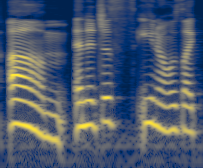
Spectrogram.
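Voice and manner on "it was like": ordinary talk, nothing marked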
